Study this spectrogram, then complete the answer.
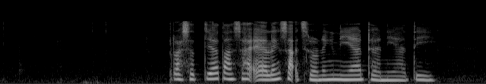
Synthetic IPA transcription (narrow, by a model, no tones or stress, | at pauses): pɾasət̪iɔt̪ansahʔelɪŋsa̰ʔd̥ʒ̥ɾo̤nɪŋnijaɖ̥ä̤niat̪i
